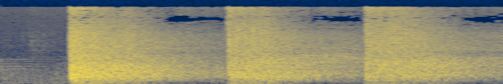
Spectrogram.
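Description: Three gunshots fired during a shooting inside a church, recorded: three sharp, loud cracks spaced about a second apart, each followed by a long, slowly fading tail.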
